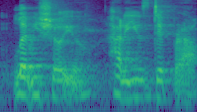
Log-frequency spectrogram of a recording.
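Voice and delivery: put-on soft, thick Romanian accent.

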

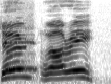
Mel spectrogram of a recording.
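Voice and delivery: very high, loud, boastful, proud hooting call. An engine answers the thin controller's call for speed; hooted proudly. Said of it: "Sir Handel hooted proudly".

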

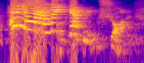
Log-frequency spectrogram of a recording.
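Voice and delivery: very high, loud, shouted, deliberately terrible character voice. Speaker trying out a character impression they call terrible, Spamton voice. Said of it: "do my Spamton voice".

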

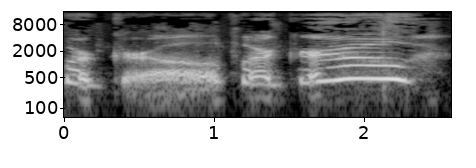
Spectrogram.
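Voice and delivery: very slow, high speech through laughter. Talking about the upset cat left behind, laughing while talking. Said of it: "I'm laughing".

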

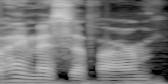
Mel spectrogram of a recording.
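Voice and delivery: muttered under breath. After petting the monkey, a man leans on the bulkhead to sleep, under his breath. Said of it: "under his breath".

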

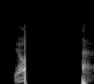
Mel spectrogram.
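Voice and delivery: whispered, unvoiced and quiet.

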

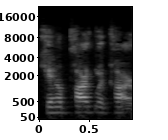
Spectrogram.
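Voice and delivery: put-on American-accented English. Showing how an American asks to park the car, American accent. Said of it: "quando o americano pede para estacionar o carro, ele fala assim".

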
